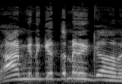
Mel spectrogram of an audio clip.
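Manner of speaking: high, quick declaration; hammed-up gung-ho cry; mock eager Starscream. Starscream flying off after the minicon, high mock eagerness.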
